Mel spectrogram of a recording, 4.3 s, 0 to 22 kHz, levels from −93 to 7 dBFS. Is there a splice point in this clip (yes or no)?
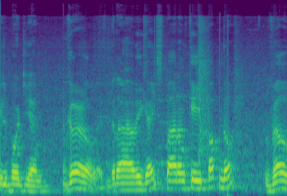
yes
